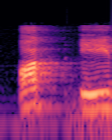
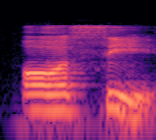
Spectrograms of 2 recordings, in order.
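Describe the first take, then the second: First: The consonant stays with the first syllable. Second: The consonant moves to start the second syllable. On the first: The speaker calls it wrong. "Jadi Anda membacanya bukan ot i" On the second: The speaker calls it right. "tapi dibacanya adalah osi"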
